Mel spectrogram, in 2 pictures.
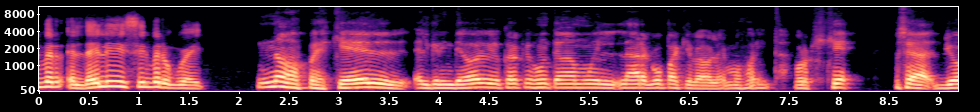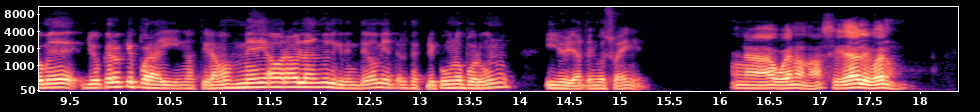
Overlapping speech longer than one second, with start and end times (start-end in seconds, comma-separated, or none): none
